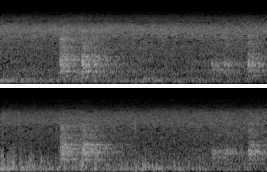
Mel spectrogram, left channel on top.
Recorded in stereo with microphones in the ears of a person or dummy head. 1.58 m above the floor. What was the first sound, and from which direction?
A running tap, 65° left (ahead or behind).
